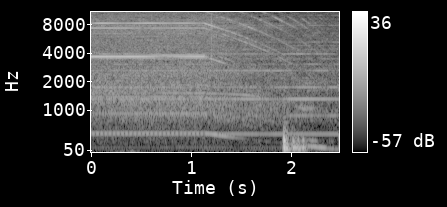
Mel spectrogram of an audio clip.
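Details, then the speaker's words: New battery-powered Ottman rotary tool for light duty, compared with an overhauled Dremel: clean high-pitched whine holds steady at high speed, then drops away smoothly as it spins down; goes a little faster; normal high-speed running. "And it's got sounds to be about the same speed that this one goes. Oh, this will go a little faster."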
